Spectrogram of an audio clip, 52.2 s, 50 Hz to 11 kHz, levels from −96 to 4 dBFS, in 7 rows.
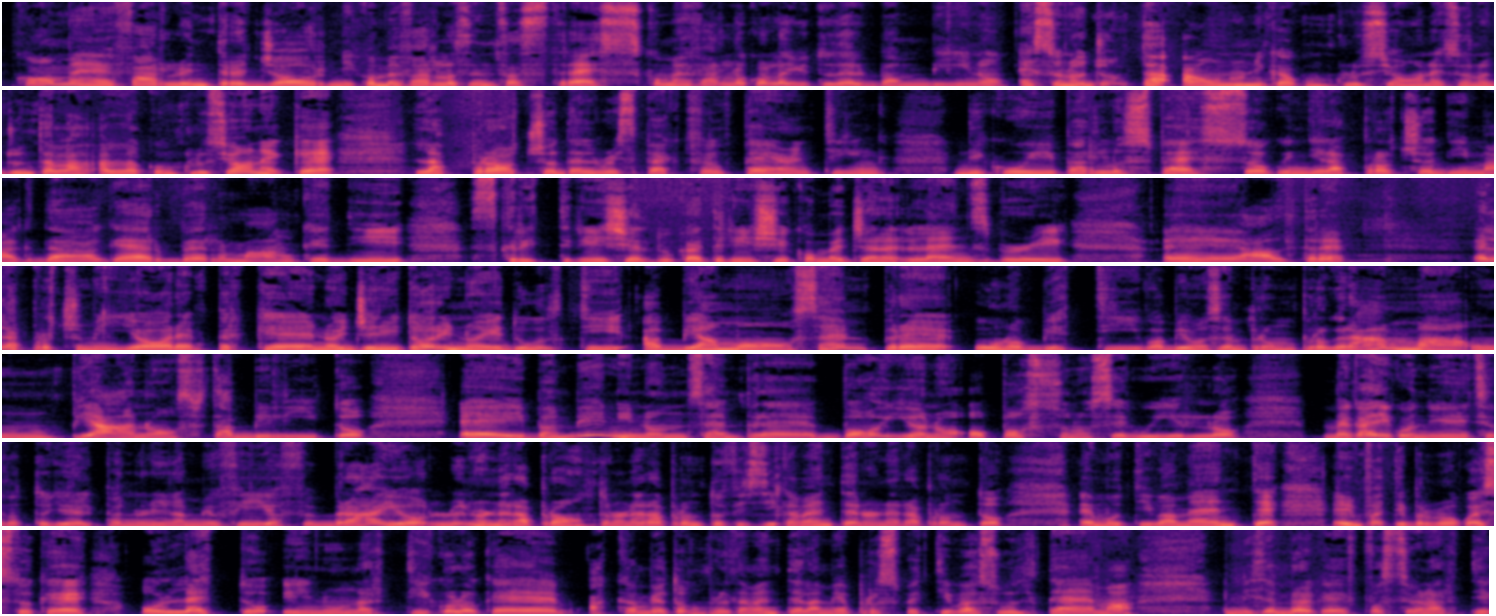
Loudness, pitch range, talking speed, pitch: -28 LUFS, 175-210 Hz, 150 wpm, 190 Hz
